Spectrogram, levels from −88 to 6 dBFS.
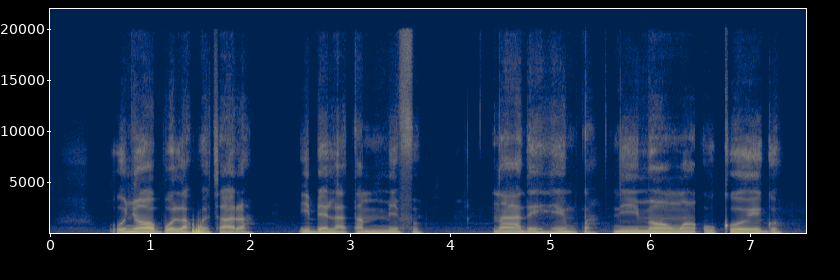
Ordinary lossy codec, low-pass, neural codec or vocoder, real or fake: none; none; autoencoder, 48 kHz, 128 numbers a frame, DAC-VAE, trained on Japanese speech; fake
